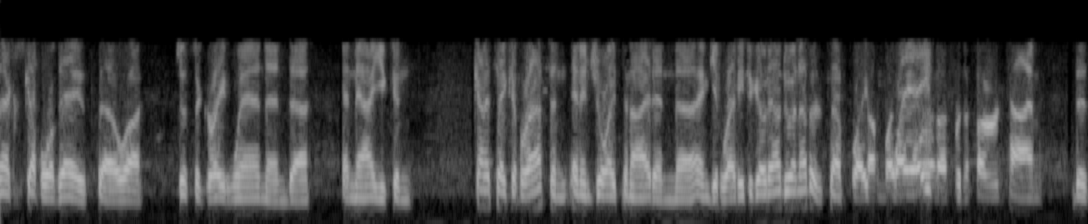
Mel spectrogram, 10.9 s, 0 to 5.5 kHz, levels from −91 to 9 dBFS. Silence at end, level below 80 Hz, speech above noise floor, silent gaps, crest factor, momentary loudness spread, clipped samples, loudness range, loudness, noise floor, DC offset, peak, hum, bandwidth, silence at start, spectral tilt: 0 s; -86 dBFS; 33 dB; none; 14 dB; 7 LU; under 0.1%; 4 LU; -27 LUFS; -59 dBFS; under 0.1%; -12 dBFS; none; 3.6 kHz; 0 s; -9 dB/octave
